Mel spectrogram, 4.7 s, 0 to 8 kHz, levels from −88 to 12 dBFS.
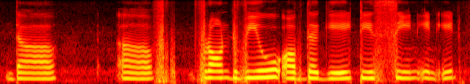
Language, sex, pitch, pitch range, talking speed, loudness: English, female, 220 Hz, 205-235 Hz, 125 wpm, -16 LUFS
